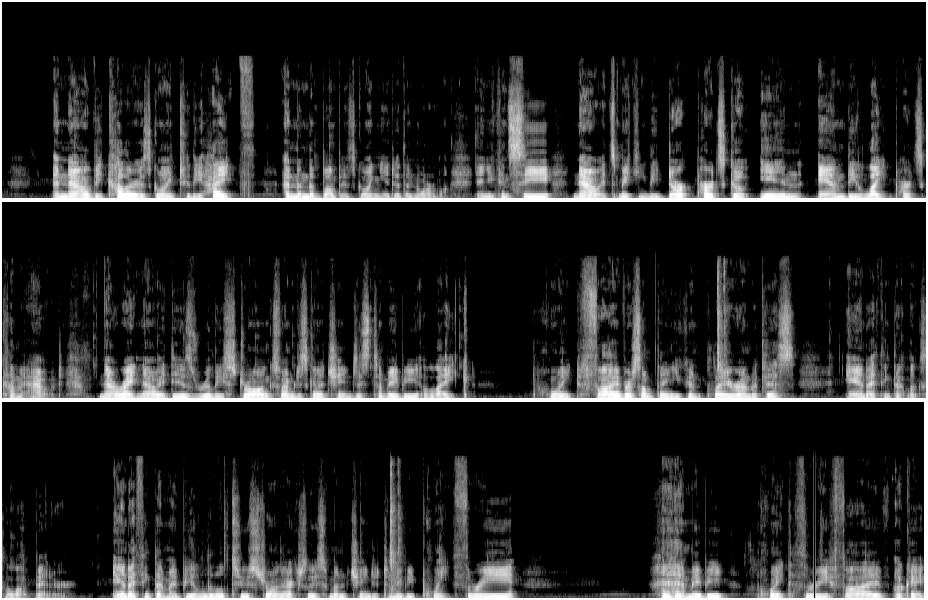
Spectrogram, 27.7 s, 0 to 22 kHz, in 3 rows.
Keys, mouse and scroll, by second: 0.0 click, 0.1-0.4 scroll down 8, 0.4 middle click, 1.2 scroll down 1, 1.4-3.5 middle drag, 2.5-3.5 scroll down 1, 4.0 scroll up 2, 4.4 middle click, 4.8-5.7 scroll up 2, 5.8-6.6 scroll down 4, 6.9-7.4 scroll up 3, 8.6 scroll up 1, 8.7 scroll down 2, 10.4 middle click, 11.1 scroll down 2, 11.5 middle click, 11.7-12.7 scroll up 3, 12.7-14.8 middle drag, 16.3-17.7 drag, 17.7 middle click, 18.8-19.4 scroll up 3, 19.3 a, 22.2-23.4 drag, 23.4 scroll up 2, 24.7 click, 26.4-27.7 drag.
